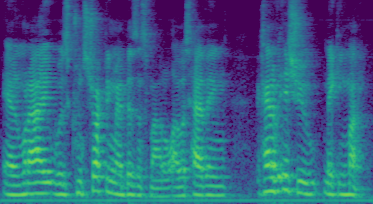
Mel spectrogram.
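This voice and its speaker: A young man, a student contestant, explaining his business pitch to judges in an earnest, conversational way. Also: fast. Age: young adult. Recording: roomy, echoing live sound.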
